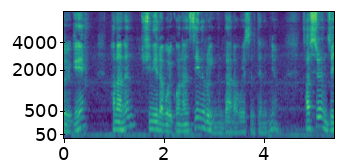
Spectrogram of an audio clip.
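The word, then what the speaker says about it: שׂין: 이게 래쉬다라고 하는 것이고, 이거는 R 발음으로 표기를 하시면 되겠습니다. 그 다음에 이게 쉰, 신이라고 하는 두 글자인데요. 자, 쉰, 신.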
